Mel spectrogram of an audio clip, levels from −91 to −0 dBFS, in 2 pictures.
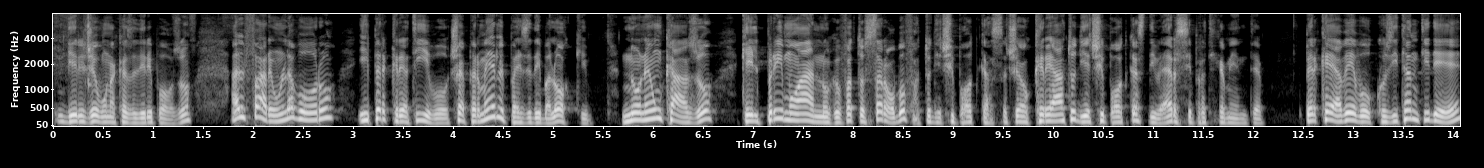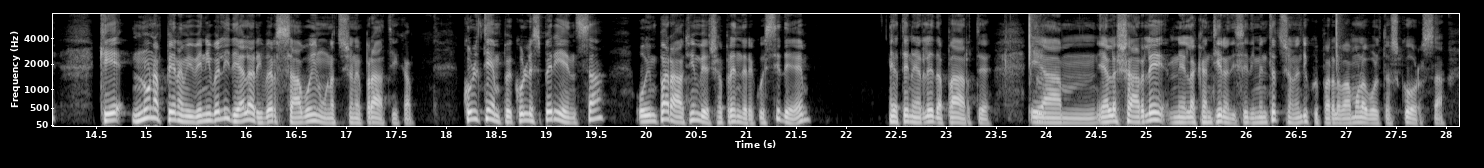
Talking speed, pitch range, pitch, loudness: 190 wpm, 130-190 Hz, 155 Hz, -19 LUFS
